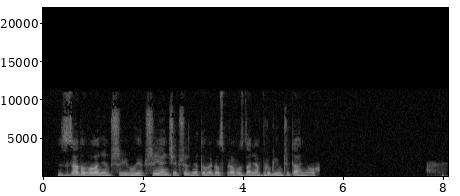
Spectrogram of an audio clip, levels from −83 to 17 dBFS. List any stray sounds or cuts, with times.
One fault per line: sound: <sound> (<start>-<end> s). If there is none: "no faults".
no faults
